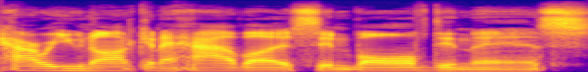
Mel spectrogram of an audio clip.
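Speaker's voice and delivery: normal talking voice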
